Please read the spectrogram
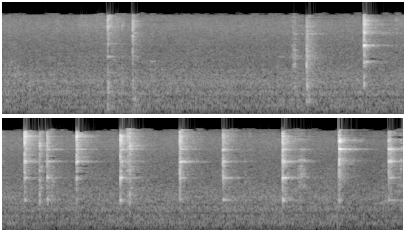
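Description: A bowl being tapped against a steel strainer again and again, giving sharp ringing clinks, as soaked poha is knocked out of it to drain. There are two light clinks about a second in, then a quick run of about a dozen from about two seconds in.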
